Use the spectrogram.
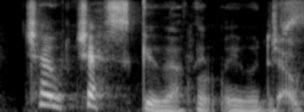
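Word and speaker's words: Ceaușescu: How are you pronouncing that? Ceausescu. Oh, is that right? Yeah. Okay. So I'm not sure that was a popular pronunciation in the UK. Was it not? Ceausescu, I think we would have said.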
